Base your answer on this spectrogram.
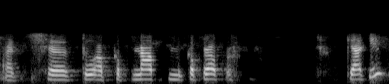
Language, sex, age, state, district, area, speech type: Hindi, female, 45-60, Uttar Pradesh, Azamgarh, rural, conversation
